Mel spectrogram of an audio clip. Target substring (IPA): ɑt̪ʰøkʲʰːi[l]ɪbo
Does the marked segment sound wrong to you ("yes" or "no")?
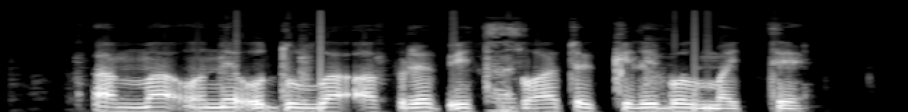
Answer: no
